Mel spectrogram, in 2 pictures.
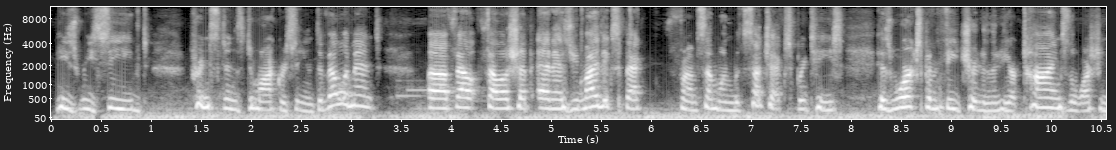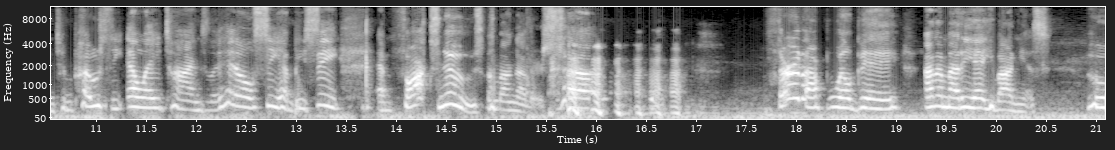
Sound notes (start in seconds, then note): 15.5 chuckles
